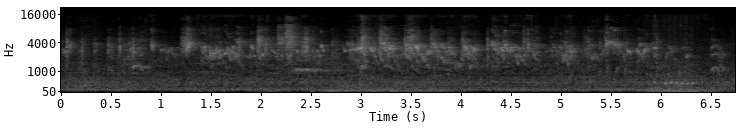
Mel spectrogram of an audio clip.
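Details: Pet budgerigars having fun and flitting about fill the air with steady, bubbling chatter of buzzy warbles and short chirps, rising in intensity midway.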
